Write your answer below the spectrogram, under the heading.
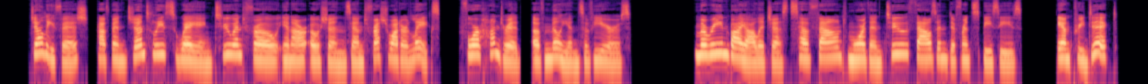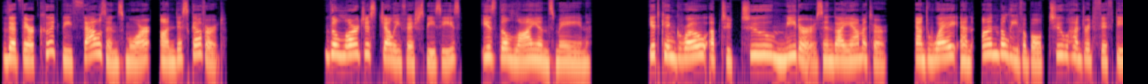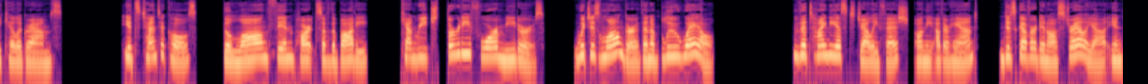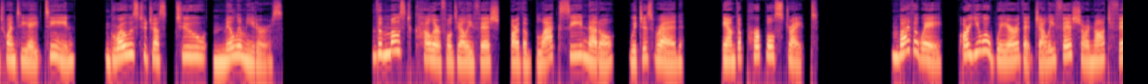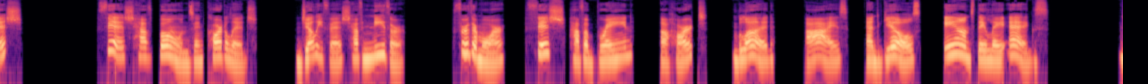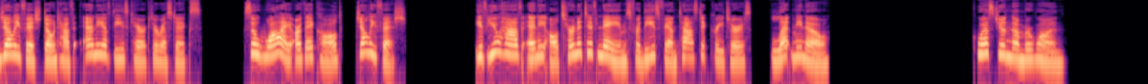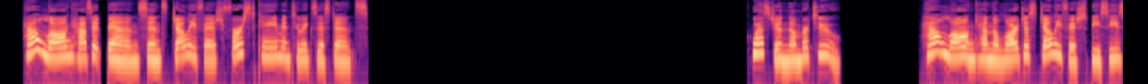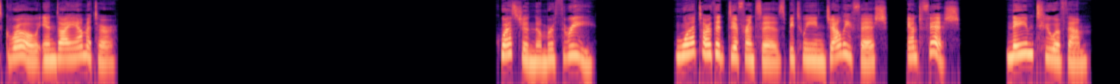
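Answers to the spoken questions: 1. Hundreds of millions of years.
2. Up to 2 meters.
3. Fish have bones and cartilage, but jellyfish have neither; fish have a brain and a heart, but jellyfish don't.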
